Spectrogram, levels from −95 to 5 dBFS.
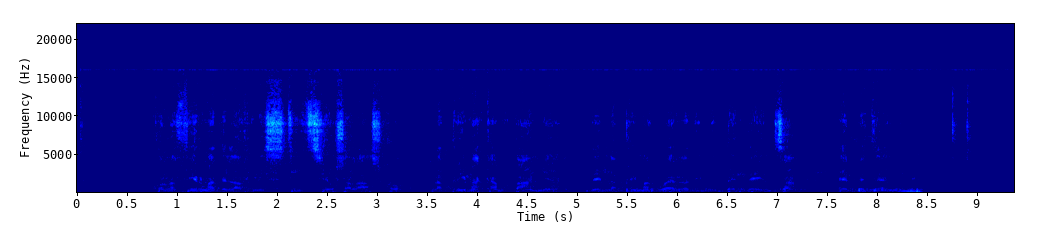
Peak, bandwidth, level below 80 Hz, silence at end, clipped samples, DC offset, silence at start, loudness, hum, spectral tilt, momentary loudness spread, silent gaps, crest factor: -48 dBFS; 16 kHz; under -90 dBFS; 0 s; under 0.1%; under 0.1%; 0 s; -64 LUFS; none; 0 dB/octave; 8 LU; none; 26 dB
